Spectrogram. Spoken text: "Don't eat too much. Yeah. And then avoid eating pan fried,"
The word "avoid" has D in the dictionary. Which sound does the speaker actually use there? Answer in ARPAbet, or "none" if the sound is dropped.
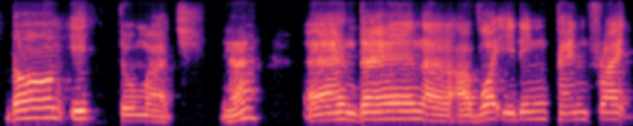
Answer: none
